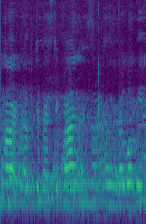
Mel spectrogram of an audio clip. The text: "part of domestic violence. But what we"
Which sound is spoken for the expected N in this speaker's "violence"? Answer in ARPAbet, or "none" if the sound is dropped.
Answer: none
